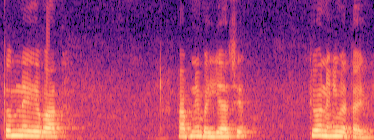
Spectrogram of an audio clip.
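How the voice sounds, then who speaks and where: A woman's voice: a little high, steady tone, slow pace, warm tone, rough recording. Nisha, a woman voicing a hurt, stern young wife. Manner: stern, firm.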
